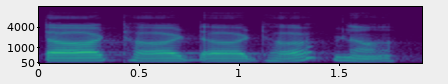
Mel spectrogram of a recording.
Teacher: ट वर्ग का उच्चारण स्थान हो जाएगा मूर्धन्य या मूर्धा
